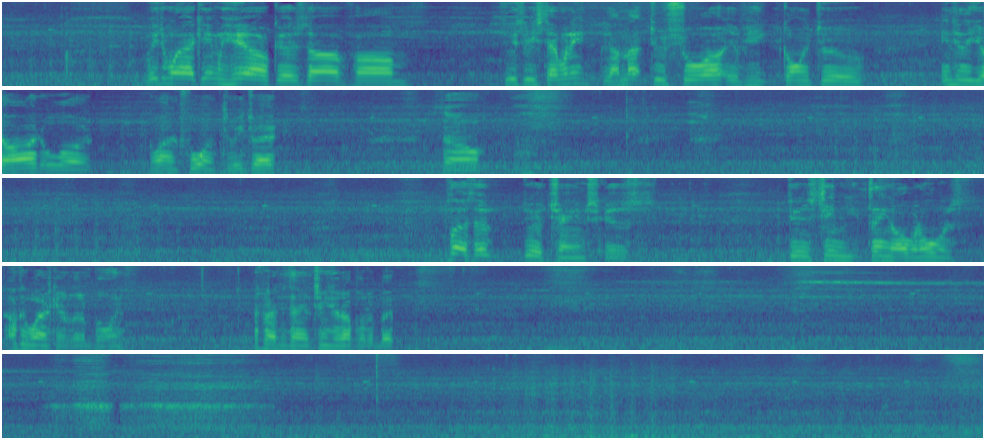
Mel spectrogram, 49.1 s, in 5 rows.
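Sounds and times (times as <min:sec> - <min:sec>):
train cars rolling past: 0:00.0 - 0:49.0
wheel squeal: 0:33.6 - 0:42.0.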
